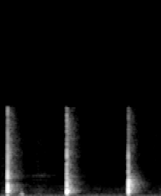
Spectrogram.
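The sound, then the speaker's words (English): Three sharp hand claps at a slow, steady pace, each a crisp slap with a brief ring-off, and quiet gaps between them. Nobody speaks. “That's claps for you, baby.”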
